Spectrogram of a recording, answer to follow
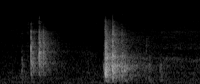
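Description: Two short clatters of a hand tool being put down on a workbench, the second, about a second in, louder with a brief ring-out.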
